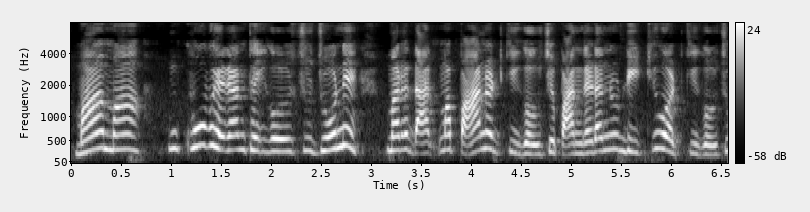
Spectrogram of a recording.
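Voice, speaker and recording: A woman's voice: sits high, pushed and bright, pitched above the performer's own voice. A woman voicing a fretful little boy crocodile cub in a storybook, pleading with his mother. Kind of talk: storybook narration.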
